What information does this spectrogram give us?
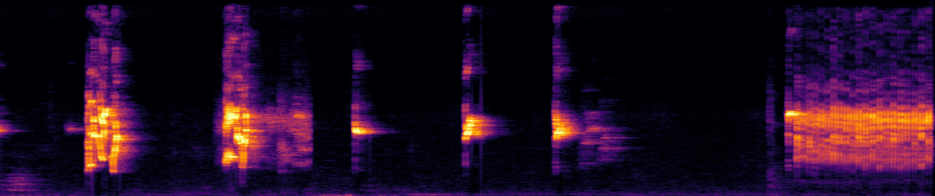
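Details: Lovebird calling to provoke other lovebirds into singing: harsh, buzzy high chirps in short bursts roughly every second or so, ending in a longer sustained rasping trill.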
